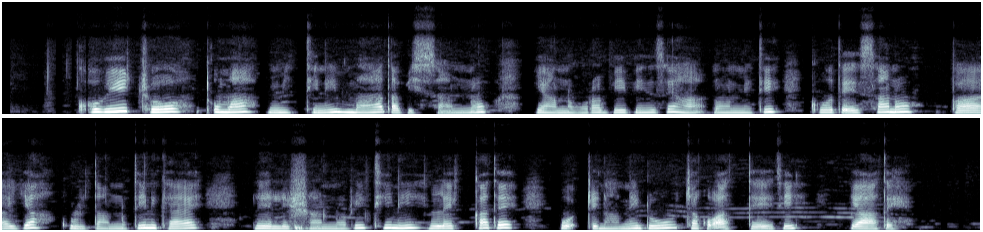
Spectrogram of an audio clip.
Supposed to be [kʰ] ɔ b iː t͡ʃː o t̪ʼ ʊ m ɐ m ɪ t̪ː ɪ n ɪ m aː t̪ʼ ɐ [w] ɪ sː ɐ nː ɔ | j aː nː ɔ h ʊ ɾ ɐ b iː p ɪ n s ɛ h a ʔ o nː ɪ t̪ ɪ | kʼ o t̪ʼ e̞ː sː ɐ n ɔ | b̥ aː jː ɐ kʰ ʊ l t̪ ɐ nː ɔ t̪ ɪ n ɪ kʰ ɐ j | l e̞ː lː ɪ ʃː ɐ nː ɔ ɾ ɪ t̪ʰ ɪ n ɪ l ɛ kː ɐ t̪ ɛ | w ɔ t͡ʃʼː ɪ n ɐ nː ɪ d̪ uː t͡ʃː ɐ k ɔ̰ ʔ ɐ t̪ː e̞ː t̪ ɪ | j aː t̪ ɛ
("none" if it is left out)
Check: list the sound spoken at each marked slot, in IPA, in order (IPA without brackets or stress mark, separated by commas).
kʰ, b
